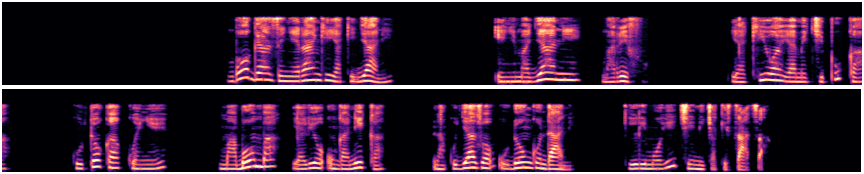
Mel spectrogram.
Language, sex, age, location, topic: Swahili, female, 18-24, Dar es Salaam, agriculture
